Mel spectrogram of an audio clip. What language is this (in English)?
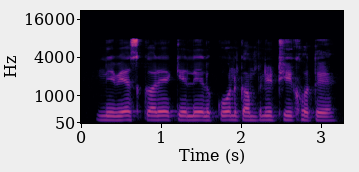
Maithili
